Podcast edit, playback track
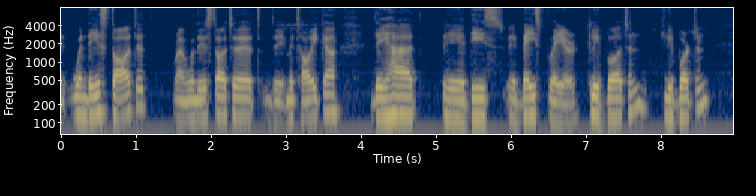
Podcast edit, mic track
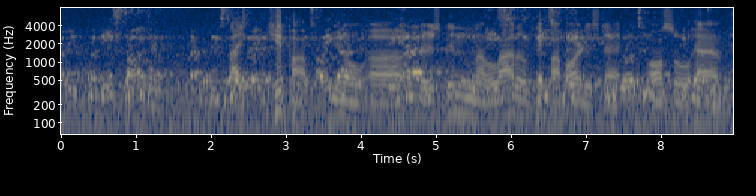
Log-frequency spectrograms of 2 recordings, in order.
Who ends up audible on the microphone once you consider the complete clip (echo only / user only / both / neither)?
both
